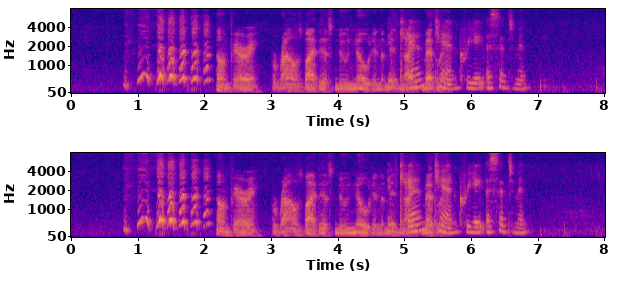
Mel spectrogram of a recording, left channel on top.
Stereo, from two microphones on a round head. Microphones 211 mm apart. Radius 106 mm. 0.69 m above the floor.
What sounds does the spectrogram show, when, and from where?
0.8 s laughter: 50° right (ahead or behind), 1.7 m; by 2.1 s centre (ahead or behind), 1.9 m
2.2 s a man speaking: 5° left (ahead or behind), 1.1 m
4.7 s a woman speaking: 40° right (ahead or behind), 1.1 m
